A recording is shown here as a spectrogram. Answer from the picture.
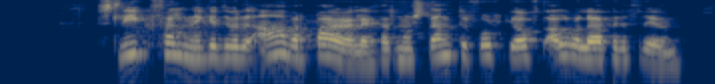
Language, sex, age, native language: Icelandic, female, 30-39, Icelandic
